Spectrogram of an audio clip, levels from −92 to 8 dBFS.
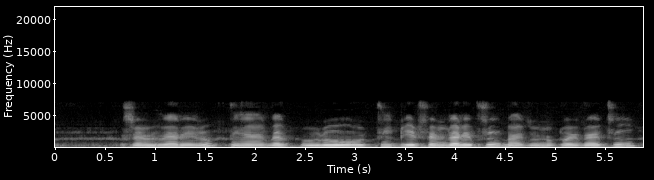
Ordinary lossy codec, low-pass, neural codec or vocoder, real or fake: none; 7.2 kHz; autoencoder, 22.05 kHz, a latent of 192 numbers a frame, VITS, trained on one speaker; fake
